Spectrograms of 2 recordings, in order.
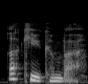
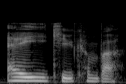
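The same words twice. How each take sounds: First: The word 'a' is reduced to a weak schwa. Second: The word 'a' is said as a full vowel. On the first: The speaker calls it right. "we can go weak with our a" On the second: The speaker calls it wrong. "It sounds too strong, it's too much"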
